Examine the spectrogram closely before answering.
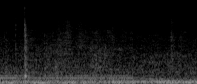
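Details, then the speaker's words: Electric fan switched on at speeds one, two and three only hums steadily with no whoosh of turning blades, motor energised but stalled; fix is replacing the whole armature. "Yan guys oh. Pansinin niyo siya gumagalaw. Ayan number two. Ganon pa rin. Number three yan. Umuugong lang siya."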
